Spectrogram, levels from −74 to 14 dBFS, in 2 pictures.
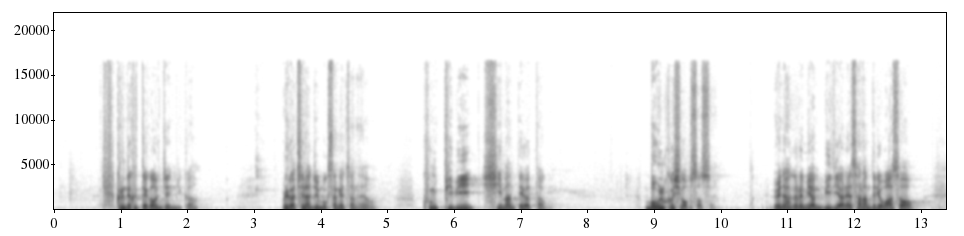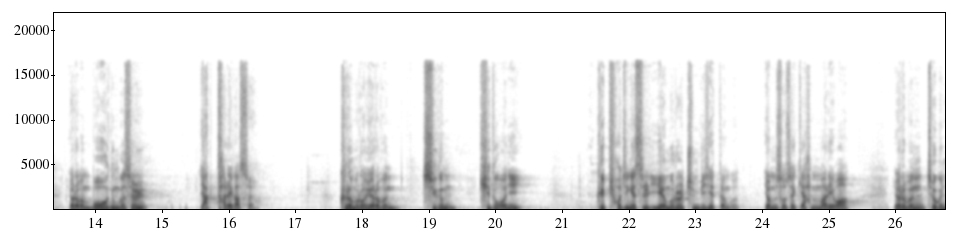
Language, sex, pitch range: Korean, male, 150-230 Hz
